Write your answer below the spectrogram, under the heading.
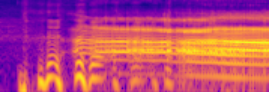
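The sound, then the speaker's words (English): A man imitates his own groaning in the bathroom. A few short, wavering vocal bursts lead into a long, sustained, strained groan that stays loud to the end. “I'm surprised you never hear me groan. You ever hear me groaning in there? Dude, I don't hear anything either. Dude, I sometimes I'm in the bathroom fully naked going like this.”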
